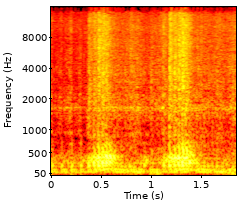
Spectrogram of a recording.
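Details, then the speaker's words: 2015 Yamaha TTR 230 after full exhaust, 14T sprocket, airbox and carb rejet (#130 main, #38 pilot), choke off: blips up twice from a steady idle, revs rise and fall cleanly, no misfire or clatter; runs healthy. "sounds good looks cool has a headlight"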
